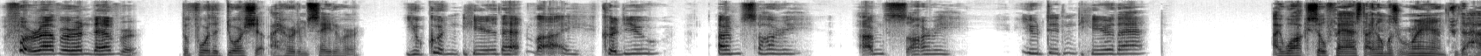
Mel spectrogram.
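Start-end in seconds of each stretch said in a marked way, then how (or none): 0.0-1.4 high, wailing cry; anguished, high-pitched sobbing chant. A narrator's reading. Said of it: "He was just crying and saying". 4.0-11.5 high, slow, thin pleading; broken-hearted, high-pitched slow murmur; tearful apology. A narrator's reading. Crying father apologizes to dying daughter.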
